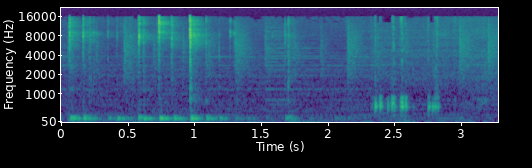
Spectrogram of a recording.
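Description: Fingers type on a computer keyboard in quick, close bursts of soft clicks, followed by a few sharper isolated keystrokes, with no talking.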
